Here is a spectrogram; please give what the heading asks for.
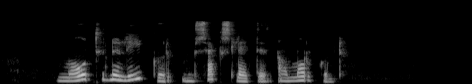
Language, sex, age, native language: Icelandic, female, 40-49, Icelandic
